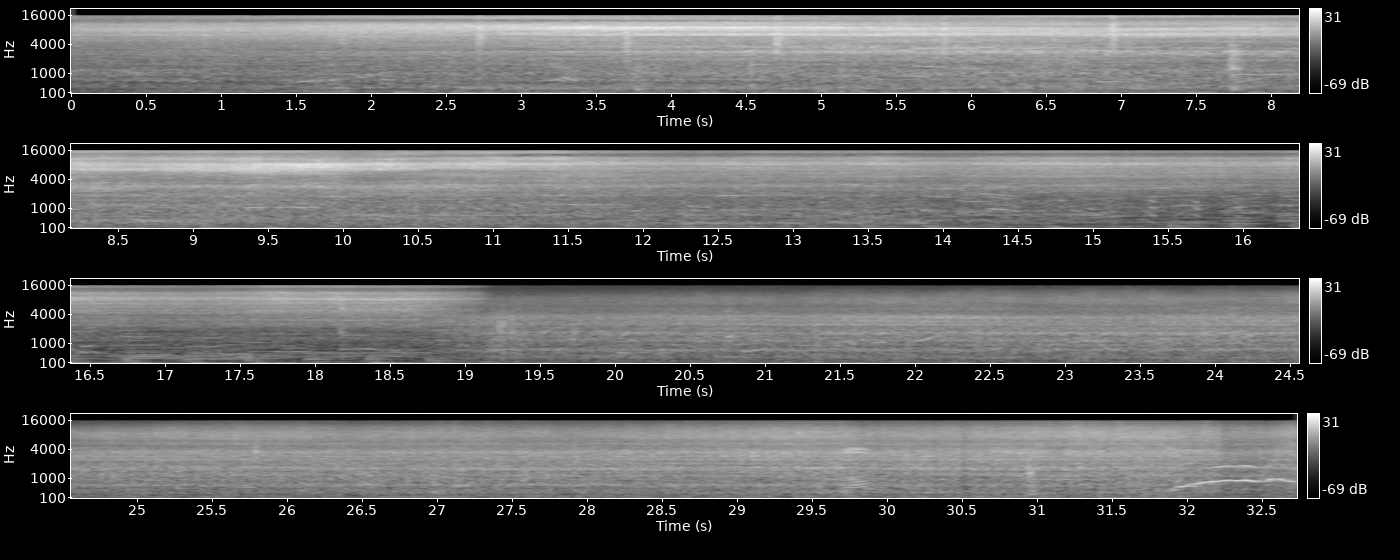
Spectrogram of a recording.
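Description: Music with a steady stepped melody, mixed with a strong steam hiss from a steam locomotive standing at the platform and crowd voices. A little past halfway the sound cuts abruptly to the locomotive's lower rumble and hiss.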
